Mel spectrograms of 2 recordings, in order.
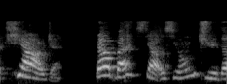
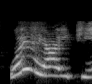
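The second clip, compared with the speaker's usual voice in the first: higher, louder eager cry; calling out; 5 semitones higher, 5 dB louder, faster than usual. A narrator's reading. Frog and piglet both ask for lemonade, calling out. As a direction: pipe up to claim a share. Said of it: "弗洛格和小猪同时叫道".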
